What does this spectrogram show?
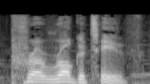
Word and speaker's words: prerogative: It's my prerogative is how the word is spelt, and indeed how the word is said.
